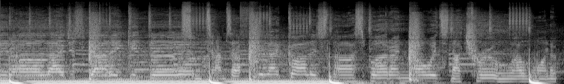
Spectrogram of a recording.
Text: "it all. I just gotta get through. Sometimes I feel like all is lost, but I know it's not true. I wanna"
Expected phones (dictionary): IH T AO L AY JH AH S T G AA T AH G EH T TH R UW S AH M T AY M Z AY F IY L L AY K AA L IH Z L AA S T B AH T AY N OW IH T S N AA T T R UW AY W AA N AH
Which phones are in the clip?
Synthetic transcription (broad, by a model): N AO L AY JH AH S G AA T AH G EH T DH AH S AH M T AY M Z AY F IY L L AY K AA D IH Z L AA S T B AH T AY N OW IH T S N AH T T R UW AY W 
